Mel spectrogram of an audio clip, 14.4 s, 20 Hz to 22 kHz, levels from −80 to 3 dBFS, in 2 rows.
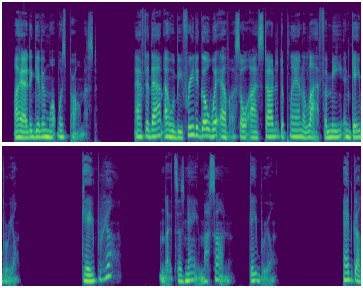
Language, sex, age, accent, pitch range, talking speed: English, female, 40-59, American, 175-230 Hz, 150 wpm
